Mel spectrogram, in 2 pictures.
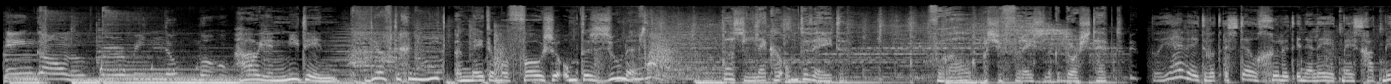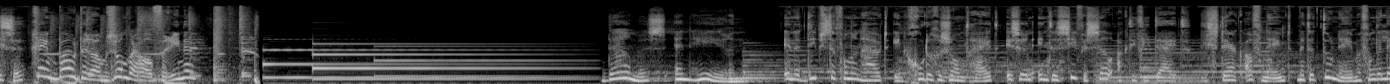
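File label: Dutch, female, commercial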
